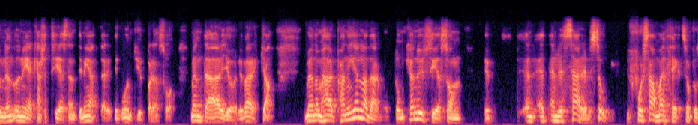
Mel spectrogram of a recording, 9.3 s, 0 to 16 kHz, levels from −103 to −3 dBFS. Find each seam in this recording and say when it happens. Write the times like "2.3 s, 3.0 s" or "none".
none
